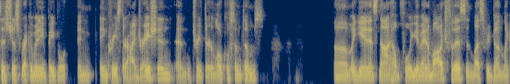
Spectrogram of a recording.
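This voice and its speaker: A man's voice: fairly low pitch, clear, resonant tone, no echo, clean studio sound. A man teaching a class, talking it through loosely with many ums and restarts as he explains step by step. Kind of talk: unscripted lecture.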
